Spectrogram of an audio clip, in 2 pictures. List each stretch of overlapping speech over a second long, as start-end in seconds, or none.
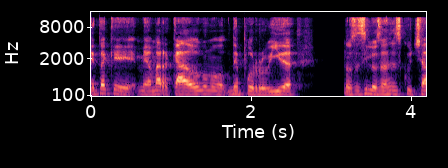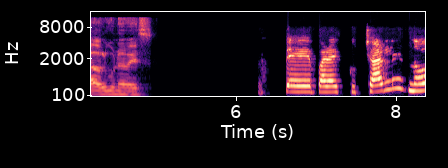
none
